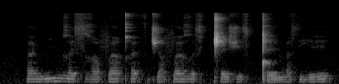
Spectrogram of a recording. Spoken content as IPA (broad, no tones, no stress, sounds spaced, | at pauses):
a ŋ w i ŋ ʁ ɛ s ʁ ɑ f a qʰ ɛ θ d͡ʒ ɑ f a ʁ ɯ s ǁ ɛ ʒ ɯ s ǃ ɛ ŋ ɑ s j e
